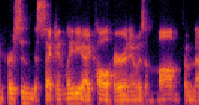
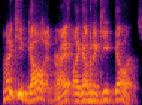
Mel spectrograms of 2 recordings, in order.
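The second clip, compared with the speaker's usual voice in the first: high, louder fired-up promise; determined vow; 10 semitones higher, 4 dB louder than usual. Retold or imitated. Son to mom, vowing to keep going, fired up. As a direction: swear it like you mean it.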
